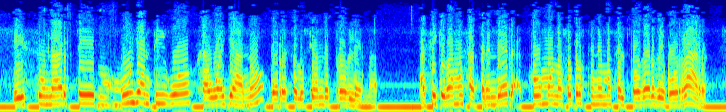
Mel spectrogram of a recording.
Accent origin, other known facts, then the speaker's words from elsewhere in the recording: Argentina; no sé si sabes que soy contadora de profesión y bien intelectual como buena argentina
